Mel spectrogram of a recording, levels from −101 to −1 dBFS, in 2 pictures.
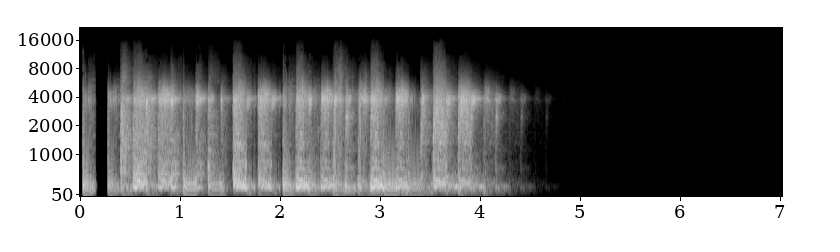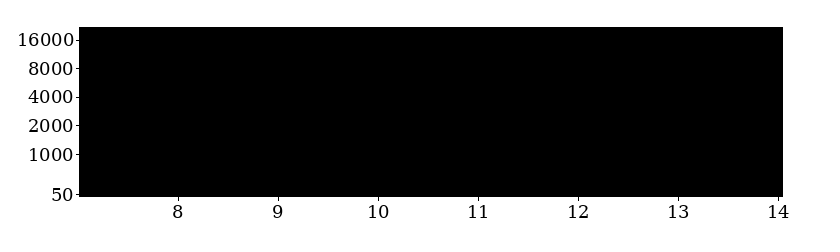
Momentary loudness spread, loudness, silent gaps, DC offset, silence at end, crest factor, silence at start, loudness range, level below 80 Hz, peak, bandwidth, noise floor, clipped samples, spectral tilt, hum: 7 LU; -22 LUFS; 0.17-0.27 s; under 0.1%; 9.8 s; 24 dB; 0 s; 8 LU; -60 dBFS; -6 dBFS; 11.5 kHz; -62 dBFS; under 0.1%; -3.5 dB/octave; none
